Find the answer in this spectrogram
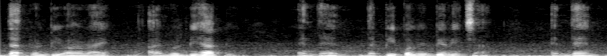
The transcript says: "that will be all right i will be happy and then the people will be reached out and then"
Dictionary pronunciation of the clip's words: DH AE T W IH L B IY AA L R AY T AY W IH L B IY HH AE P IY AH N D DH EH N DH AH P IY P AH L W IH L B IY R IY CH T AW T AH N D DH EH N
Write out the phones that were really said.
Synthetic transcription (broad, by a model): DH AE T W IH L B IY AA L R AY T AY W IH L B IY HH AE P IY AH N D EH N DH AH P IY P AH L W IH L B IY R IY CH AW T AH N D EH N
